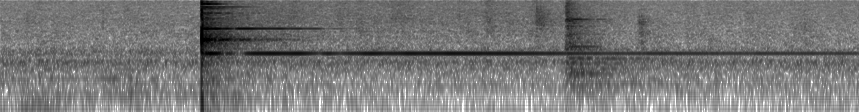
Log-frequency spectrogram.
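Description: A small chime struck once about a second in, ringing a single clear tone that slowly fades over about three and a half seconds.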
